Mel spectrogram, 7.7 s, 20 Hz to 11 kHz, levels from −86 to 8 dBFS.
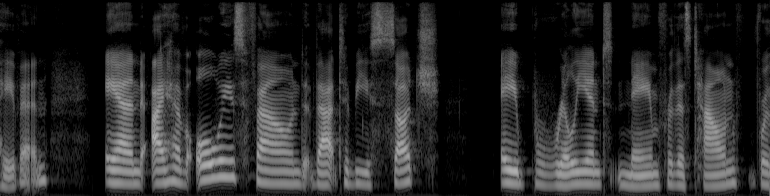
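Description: No technical faults occur at any point in the speech recording.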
